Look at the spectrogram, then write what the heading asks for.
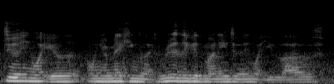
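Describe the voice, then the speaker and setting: Man, late thirties, reflective vlogger, hesitant fillers, dull lo-fi sound with steady background noise. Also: medium pitch, fairly quick. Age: 30s. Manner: musing, hesitant, many fillers. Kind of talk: reflective personal monologue. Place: living in Japan.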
